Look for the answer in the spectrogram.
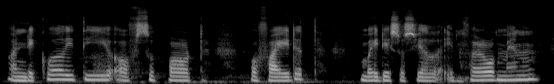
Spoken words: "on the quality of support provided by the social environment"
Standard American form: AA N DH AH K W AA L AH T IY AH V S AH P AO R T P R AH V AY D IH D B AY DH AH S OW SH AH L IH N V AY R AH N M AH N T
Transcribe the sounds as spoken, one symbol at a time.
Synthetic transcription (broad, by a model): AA N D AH K W AA L AH T IY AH F S AH P AO R T P R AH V AY D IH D B AY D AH S OW S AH L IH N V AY R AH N M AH N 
